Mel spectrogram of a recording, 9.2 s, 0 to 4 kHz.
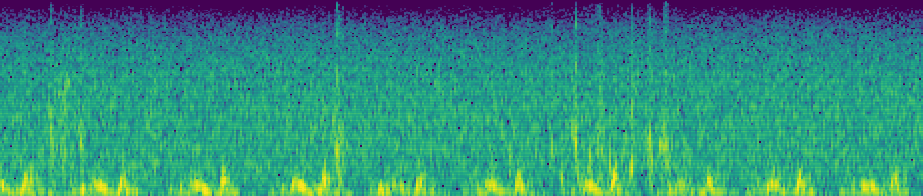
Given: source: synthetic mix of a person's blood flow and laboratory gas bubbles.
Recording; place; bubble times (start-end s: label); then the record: Doppler ultrasound of blood flow; precordium
0.28-0.41 s: bubbles
0.47-0.90 s: bubbles
3.20-3.46 s: bubbles
5.07-5.15 s: bubbles
5.47-5.54 s: bubbles
5.58-5.66 s: bubbles
5.69-6.05 s: bubbles
6.09-6.36 s: bubbles
6.44-6.74 s: bubbles
From the record:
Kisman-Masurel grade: 222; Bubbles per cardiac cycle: several, 3 to 8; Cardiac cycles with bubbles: 10 to 50%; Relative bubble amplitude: moderate (0.250 to 0.450); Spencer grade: 2 (many but less than half of the cardiac periods contain bubble signals, singularly or in groups); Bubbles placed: anywhere in the cardiac cycle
